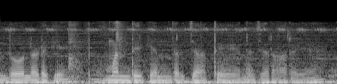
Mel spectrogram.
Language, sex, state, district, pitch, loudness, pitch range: Hindi, male, Uttar Pradesh, Saharanpur, 100 Hz, -18 LUFS, 95-100 Hz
